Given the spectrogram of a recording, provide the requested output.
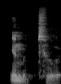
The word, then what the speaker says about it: immature: off as immature sorry I do like pronouncing the hard T and immature cuz I used to pick at other people for doing it immature it's immature man I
